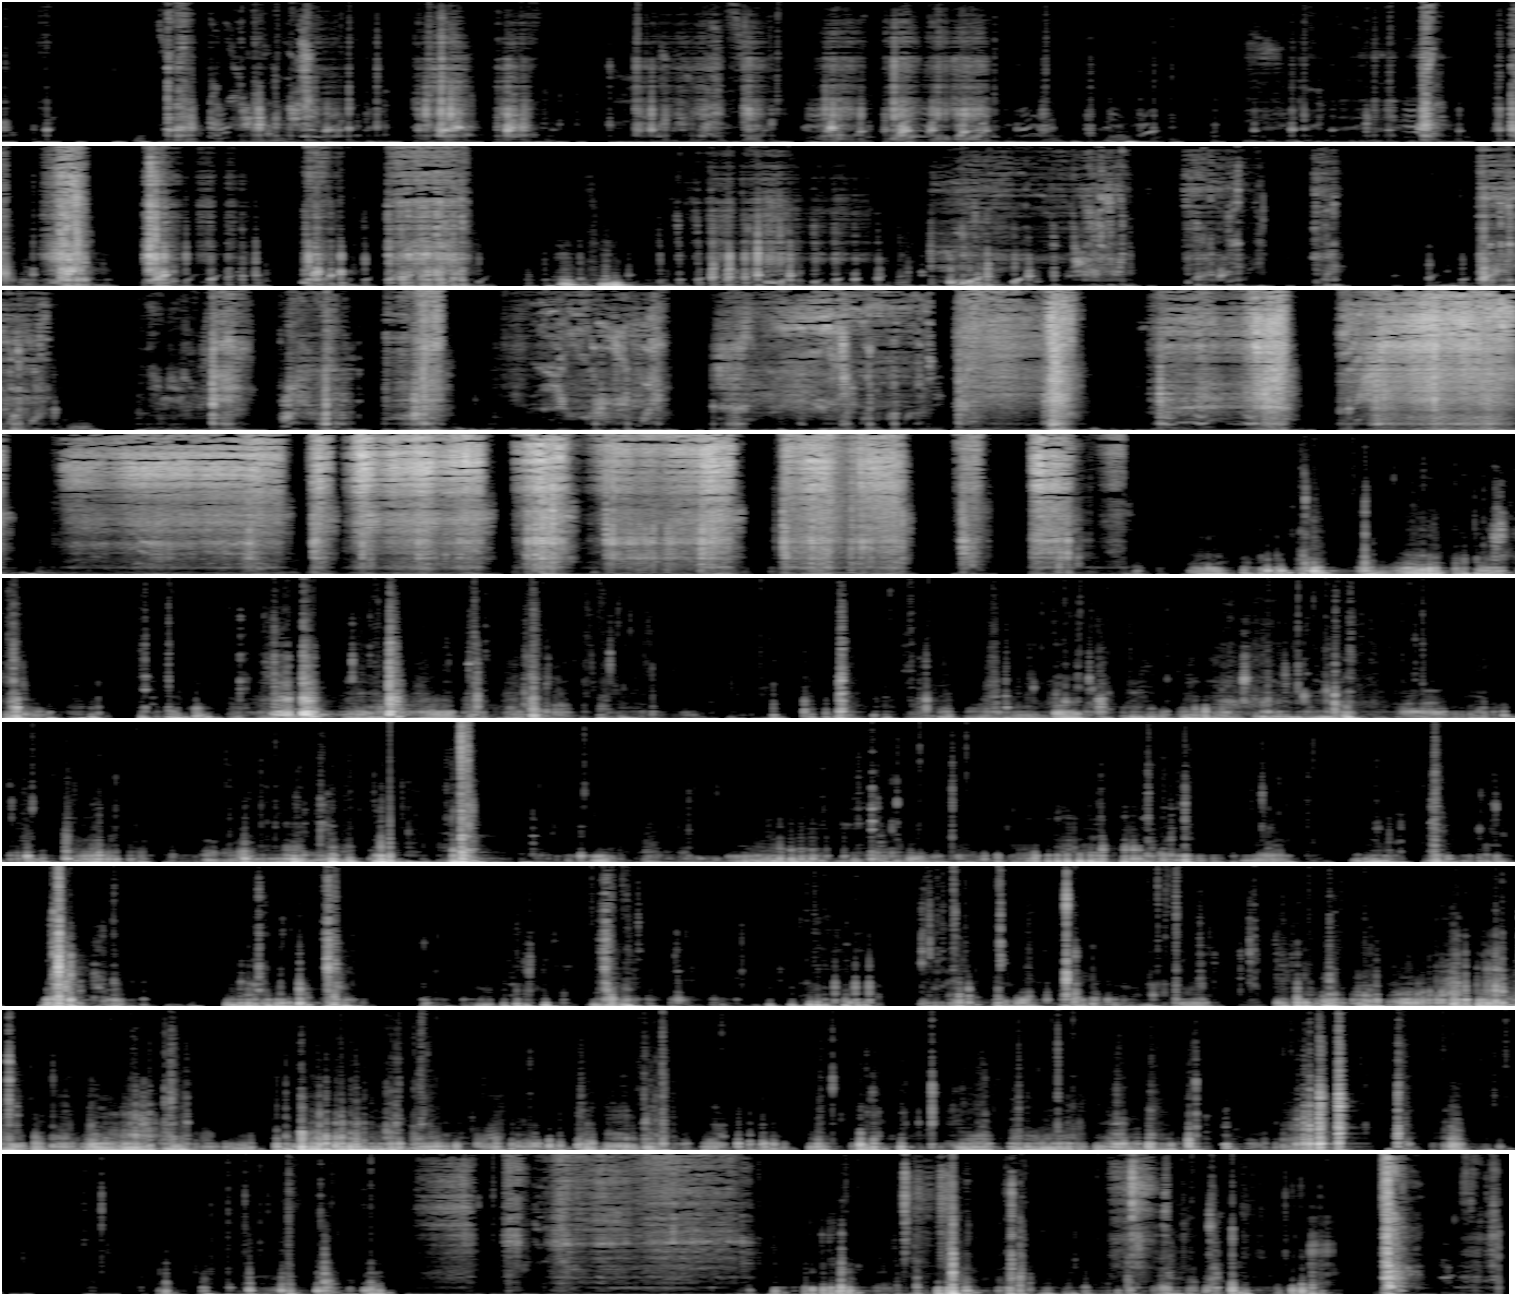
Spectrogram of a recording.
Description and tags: Wet InBathWithBalloon
This is part of the Wet Sticky Bubbly sound pack. The sounds all have a noticeable wet component, from clear and bubbly to dark and sticky. Listen, download and slice it to isolate the proper sound snippet for your project.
